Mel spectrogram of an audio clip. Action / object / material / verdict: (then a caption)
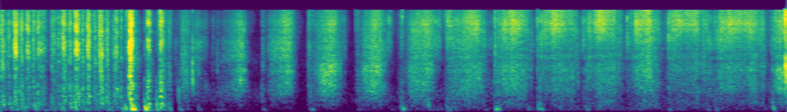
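scrape / hand-sized foam sponge / foam / none. Long fingernails scratch quickly across the red top and the side of a solid, hand-sized, watermelon-shaped foam sponge held in the hand. The result is dry, rustling scrapes: a dense, louder flurry at first, then a steady run of separate strokes with bright, hissy texture and a soft low thump at each one.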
